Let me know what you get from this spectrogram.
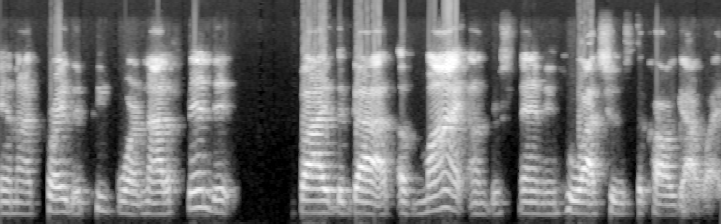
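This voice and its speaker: A woman's medium-pitched voice, fairly slow in pace, with ordinary pitch variation. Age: 60s. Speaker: person in recovery sharing her story. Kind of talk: testimony. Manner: halting, many fillers.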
